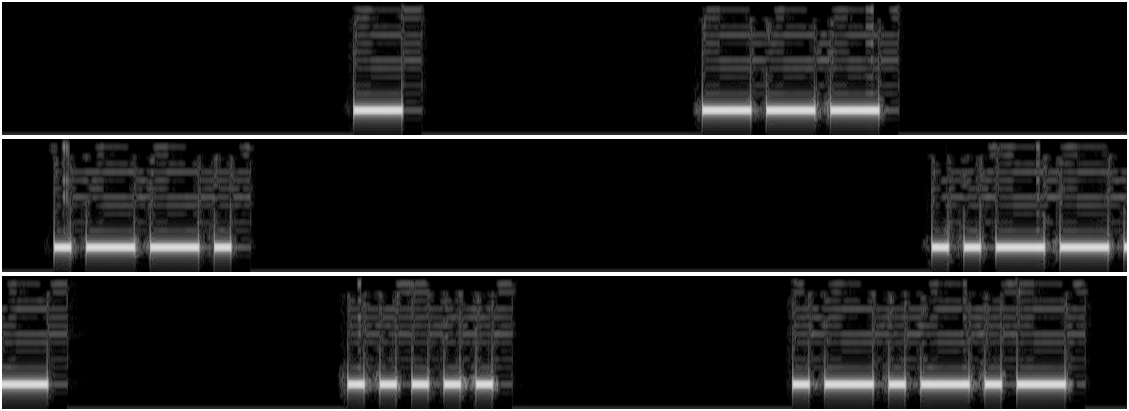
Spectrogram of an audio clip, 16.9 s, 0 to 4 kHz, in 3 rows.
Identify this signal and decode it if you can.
Morse code, heard as a keyed tone, about 15 wpm, spaced as for 5 wpm, 750 Hz. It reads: TOP 25.
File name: Archive / 5 WPM files / PM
